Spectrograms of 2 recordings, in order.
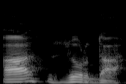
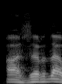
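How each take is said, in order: First: आजुर्दा with a short u after the z, aa-zur-daa; correct pronunciation. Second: आजरदा with an a after the z, aa-zar-daa; common wrong form. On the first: Teacher giving the right form: आजुर्दा as aa-zur-daa. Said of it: "दुरुस्त लफ्ज़ है". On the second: Teacher showing the mistake: आजरदा as aa-zar-daa. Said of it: "जिससे ये गलत हो जाता है". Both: Shown as a demonstration.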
